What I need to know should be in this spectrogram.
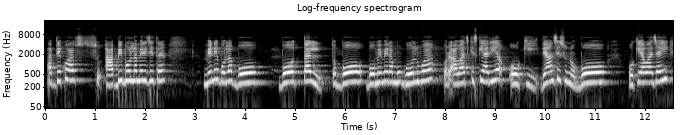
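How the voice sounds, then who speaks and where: A woman teacher giving an online lesson to children, stretching out example words slowly and asking questions that she answers herself. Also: sits high, a little mellow. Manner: slow, drawn-out pronunciation of example words. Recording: dull lo-fi audio.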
